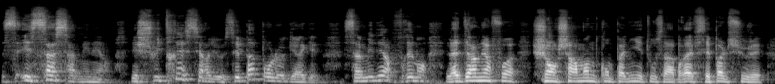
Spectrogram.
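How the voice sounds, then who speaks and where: Male show host, mid-pitched, comic rant delivery, mock-angry and animated. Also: a little fast, hardly any pauses, slightly rough. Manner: parodies waiters with exaggerated Italian accent.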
